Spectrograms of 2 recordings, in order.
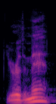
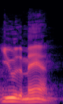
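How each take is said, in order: First: Low, soft and grave; quiet accusation. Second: Breezy compliment, like a pat on the back; casual praise. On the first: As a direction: say it quietly, with weight. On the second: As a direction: toss it off as praise. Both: Shown as a demonstration. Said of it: "Not in, like, "You the man" way".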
